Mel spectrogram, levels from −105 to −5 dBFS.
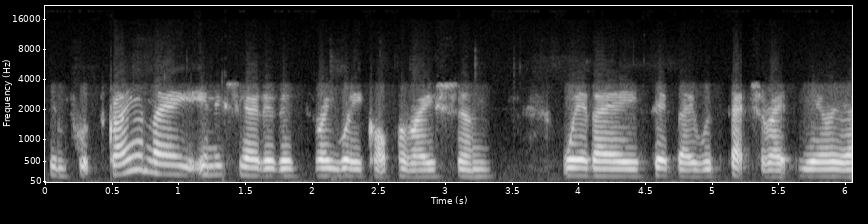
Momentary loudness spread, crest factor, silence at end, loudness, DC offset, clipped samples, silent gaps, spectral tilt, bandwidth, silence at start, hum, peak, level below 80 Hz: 7 LU; 16 dB; 0 s; -23 LUFS; under 0.1%; under 0.1%; none; -6.5 dB/octave; 3.9 kHz; 0.05 s; none; -8 dBFS; -72 dBFS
